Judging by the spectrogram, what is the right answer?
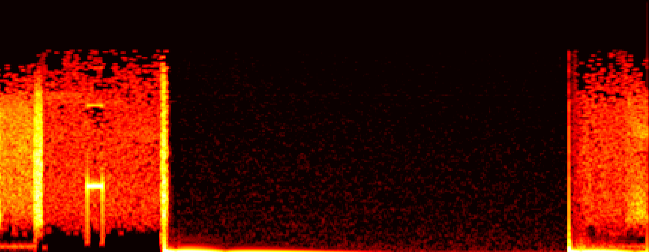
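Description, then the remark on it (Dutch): Radio static bursts in over an amateur radio link, followed by two short, steady beeping EchoLink connection tones and a sharp click. The line then goes silent for several seconds before another hiss of static returns. “gebruik vooral nu even EchoLink en dan luisteren we graag naar je”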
